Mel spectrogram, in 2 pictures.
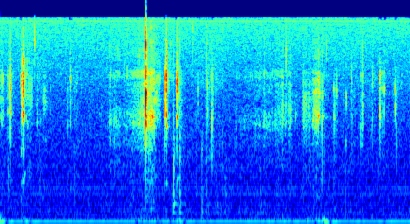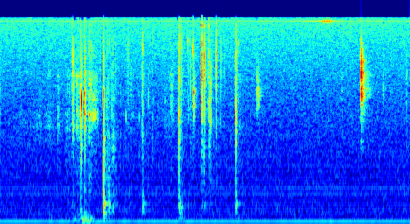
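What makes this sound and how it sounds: A steel utility-knife blade shaves curls off a solid, hand-sized oval orange soap bar with a silver glitter rind, held in the palm. It makes a scattered series of short, crisp, bright scraping clicks, separated by quiet gaps over a steady low hum.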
